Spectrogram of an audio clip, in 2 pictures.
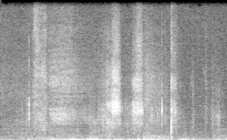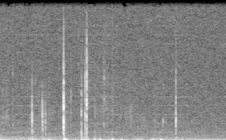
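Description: Long nails tap and scratch the glossy paper dust jacket on the front of a purple hardcover book held up close. About nine soft, steady taps sound at an even pace, each a short dry click with little ring, mixed with brief bright scratching over a low, muffled rumble.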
